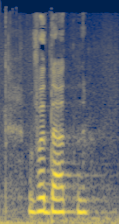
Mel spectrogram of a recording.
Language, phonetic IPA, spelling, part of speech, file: Belarusian, [vɨˈdatnɨ], выдатны, adjective, Be-выдатны.ogg
- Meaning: 1. splendid, excellent, brilliant (of a very high standard or exceptionally good) 2. famous, outstanding, remarkable (well known or worthy of remark)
